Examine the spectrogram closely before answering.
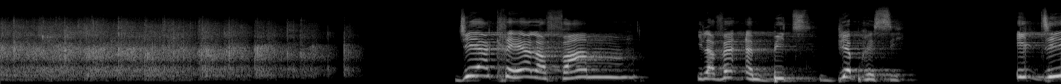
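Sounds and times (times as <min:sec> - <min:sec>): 
church congregation clapping in a French-language service: 0:00.0 - 0:03.7
speech: 0:04.6 - 0:06.4, 0:07.0 - 0:09.1, 0:10.2 - 0:10.6.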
